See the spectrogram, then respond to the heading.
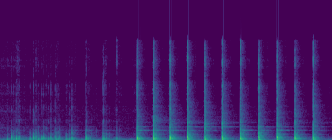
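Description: Fingernails and fingertips tap and scratch quickly on an inflated, hollow, patterned rubber basketball resting below the camera. A soft, busy patter of taps and scratches gives way to a steady run of sharper, louder hollow knocks with bright nail clicks, each dying away almost instantly.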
